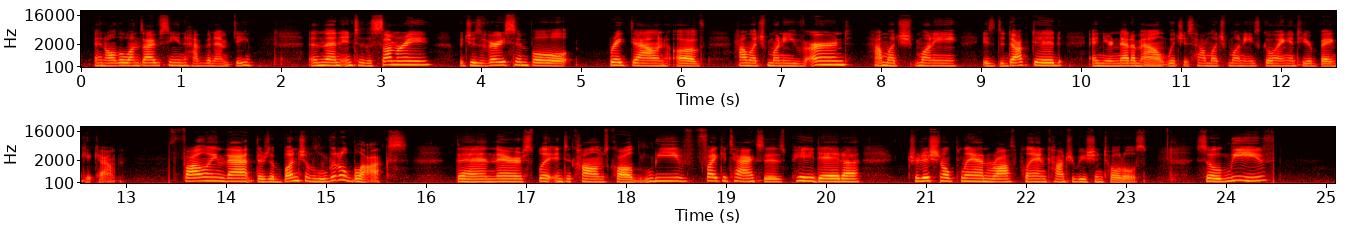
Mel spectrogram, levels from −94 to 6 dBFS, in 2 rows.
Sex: female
